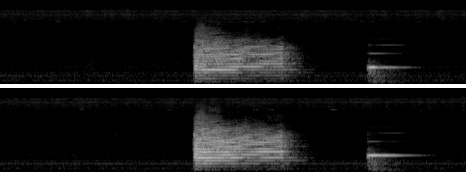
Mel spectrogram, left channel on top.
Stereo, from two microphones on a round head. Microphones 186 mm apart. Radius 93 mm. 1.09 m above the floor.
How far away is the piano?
About 3.5 m.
